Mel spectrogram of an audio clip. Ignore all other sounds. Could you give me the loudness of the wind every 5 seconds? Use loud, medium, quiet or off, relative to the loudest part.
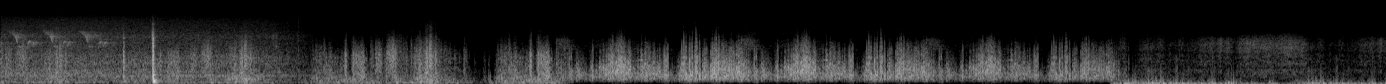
medium, loud, medium.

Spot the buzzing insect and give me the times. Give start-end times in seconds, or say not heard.
0.0-3.2.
